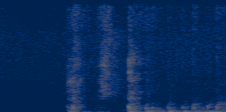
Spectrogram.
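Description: Dogs bark excitedly in a quick, frantic run of overlapping barks that starts abruptly after a moment of quiet and keeps going, loud, with no one talking.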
